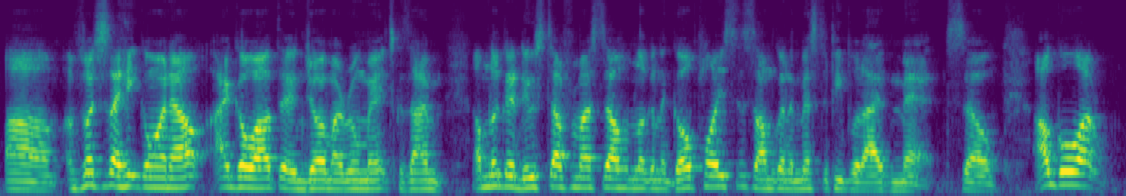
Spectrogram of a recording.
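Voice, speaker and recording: A man's voice: medium pitch, quick pace, few pauses, a bit bright. Earnest rambling young man vlogging. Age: early 20s. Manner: rambling, with frequent restarts and repeats; earnest, advice-giving. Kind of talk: casual motivational vlog.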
